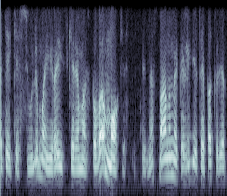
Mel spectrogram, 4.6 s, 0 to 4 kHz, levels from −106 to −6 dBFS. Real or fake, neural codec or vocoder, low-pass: fake; vocoder, 24 kHz, 100 mel bands, Vocos; 3.6 kHz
